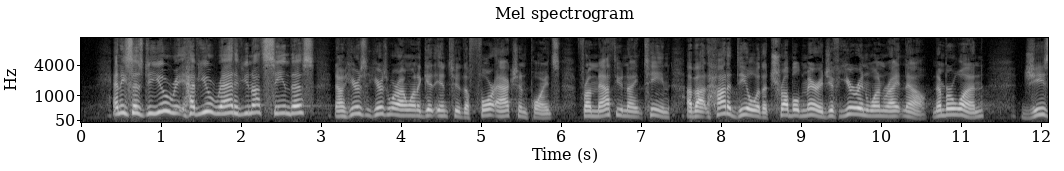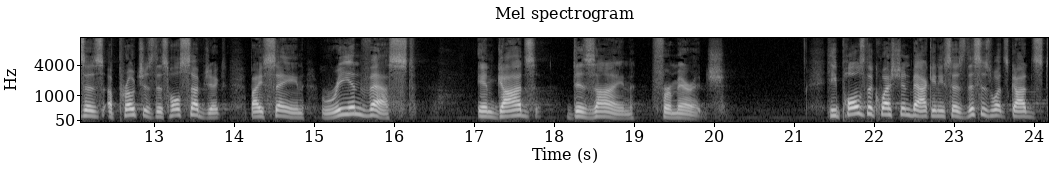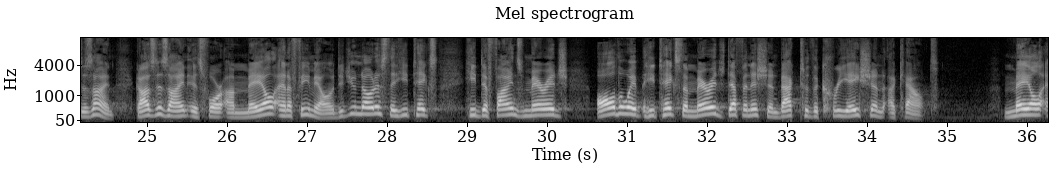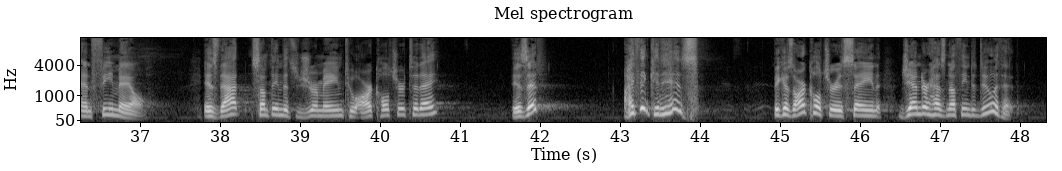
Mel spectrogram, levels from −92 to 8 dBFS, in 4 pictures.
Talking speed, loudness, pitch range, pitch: 165 wpm, -21 LUFS, 160-210 Hz, 185 Hz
